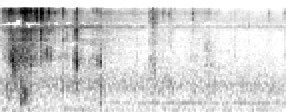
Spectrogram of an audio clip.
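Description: A brief rustle and a soft knock near the start, like footsteps or handling, then a faint steady low hum.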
